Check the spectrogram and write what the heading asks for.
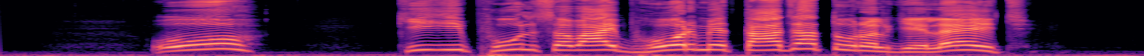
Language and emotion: Maithili, surprised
